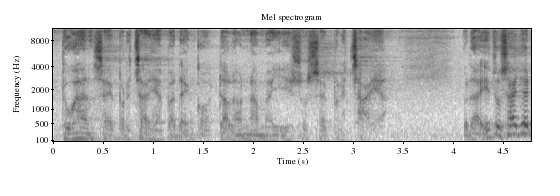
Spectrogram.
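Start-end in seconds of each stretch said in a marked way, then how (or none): 0.1-3.3 soft, near-whispered prayer of faith; quiet prayer. Retold or imitated. Boy repeating a prayer after the pastor, hushed. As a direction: murmur the prayer.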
